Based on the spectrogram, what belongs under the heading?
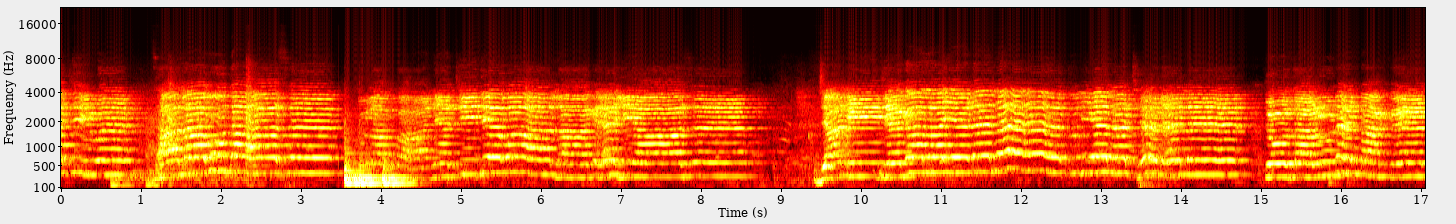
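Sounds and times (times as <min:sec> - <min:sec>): man singing into microphone: 0:00.0 - 0:08.8, 0:09.4 - 0:17.0.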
